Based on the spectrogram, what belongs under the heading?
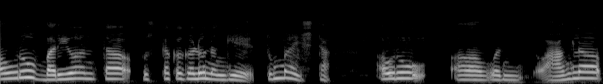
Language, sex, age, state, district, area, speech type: Kannada, female, 18-30, Karnataka, Chikkamagaluru, rural, spontaneous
